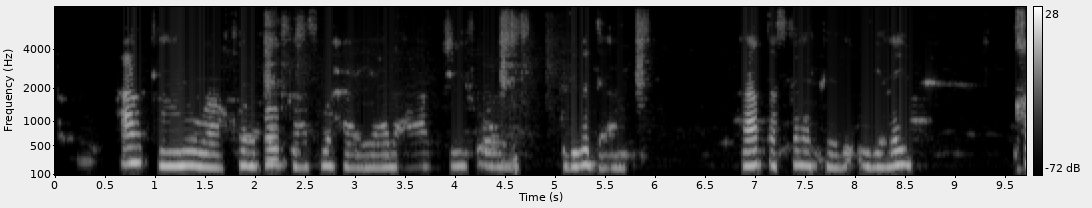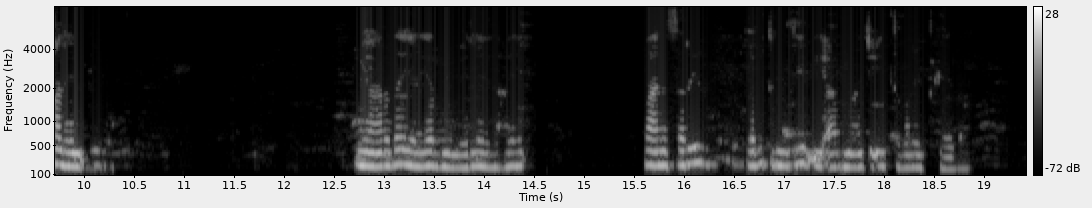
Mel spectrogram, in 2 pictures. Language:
Somali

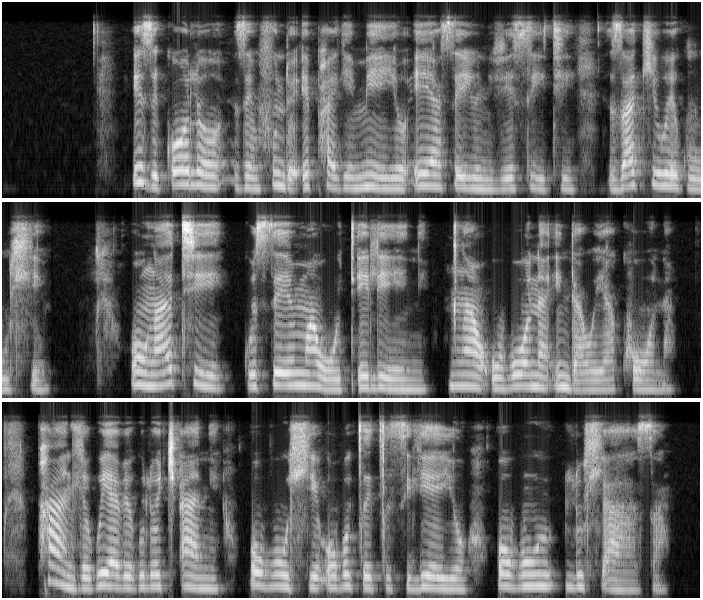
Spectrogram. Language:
North Ndebele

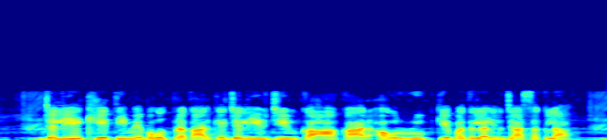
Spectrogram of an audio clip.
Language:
Bhojpuri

